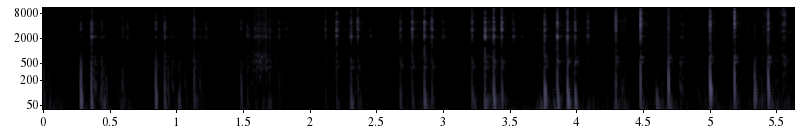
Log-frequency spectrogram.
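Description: Fingertips and nails tap along the frame of a small, square, light-wood alarm clock held in both hands. The result is a quick, irregular series of dry, clicky taps with very short ring, plus a brief softer scratchy stretch near the middle.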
